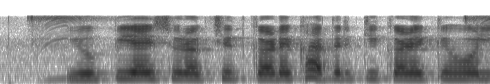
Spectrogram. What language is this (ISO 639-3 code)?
mag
